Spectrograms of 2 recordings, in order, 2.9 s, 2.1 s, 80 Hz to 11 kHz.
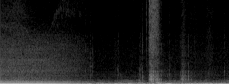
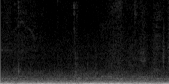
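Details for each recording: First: Kia EV3 GT Line S after one year of driving, on the road before lubrication: irregular sharp rattles and clicks over low road rumble, from the tailgate (boot) rattling. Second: Kia EV3 GT Line S after one year, driven over speed bumps after lubricating the boot latch with silicone: steady low road rumble with no rattle or tap from the rear. The tailgate rattle is gone.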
